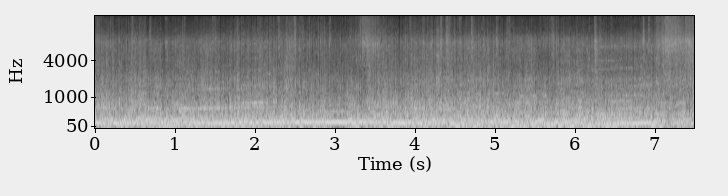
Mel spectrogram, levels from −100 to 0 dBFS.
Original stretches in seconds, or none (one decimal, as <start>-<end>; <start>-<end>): 0.0-7.5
